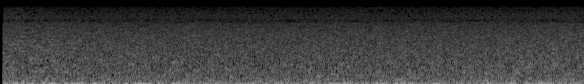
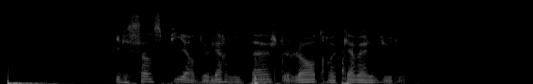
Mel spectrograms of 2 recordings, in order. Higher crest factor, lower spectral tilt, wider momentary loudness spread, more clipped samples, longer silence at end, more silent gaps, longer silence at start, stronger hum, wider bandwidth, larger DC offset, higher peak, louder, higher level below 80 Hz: second, 14 dB vs 24 dB; about the same, -3 dB/octave vs -4 dB/octave; second, 1 LU vs 10 LU; neither; second, 0 s vs 1.25 s; neither; about the same, 0.05 s vs 0.05 s; neither; about the same, 16.5 kHz vs 16.5 kHz; neither; first, -18 dBFS vs -26 dBFS; first, -33 LUFS vs -49 LUFS; first, -40 dBFS vs -56 dBFS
